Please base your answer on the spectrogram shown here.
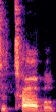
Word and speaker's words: Atiba: It's Ataba, by the way. I just want to correct you on that one, because that's what I do. It's spelled Atiba. I'm going to say Atiba.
